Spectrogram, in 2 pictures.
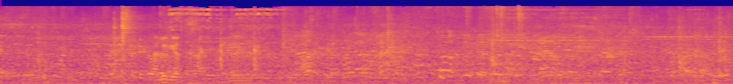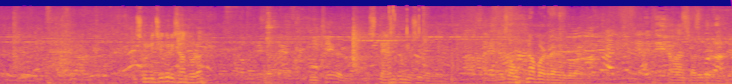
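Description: Young spectators chatter and call out close by, outdoors.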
